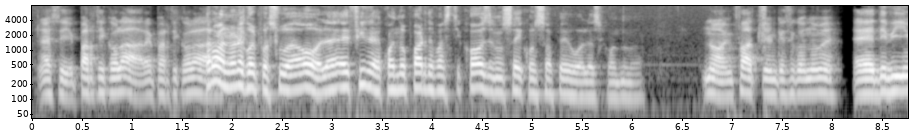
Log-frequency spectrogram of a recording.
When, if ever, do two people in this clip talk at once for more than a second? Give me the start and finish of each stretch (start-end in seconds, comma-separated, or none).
none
